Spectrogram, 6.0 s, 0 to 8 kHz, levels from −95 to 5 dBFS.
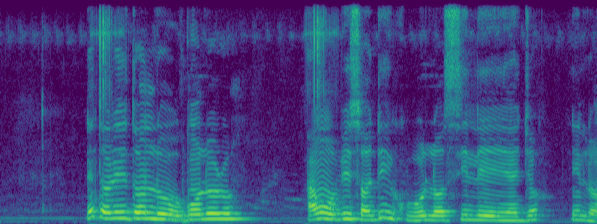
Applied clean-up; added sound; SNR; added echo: none; Rattle; 19 dB; none.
